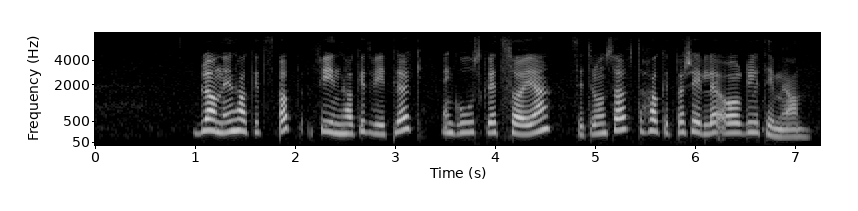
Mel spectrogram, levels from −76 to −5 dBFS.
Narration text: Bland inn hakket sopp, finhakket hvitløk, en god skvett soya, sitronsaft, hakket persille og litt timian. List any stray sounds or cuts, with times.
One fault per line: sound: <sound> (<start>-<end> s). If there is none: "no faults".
sound: dropout (1.8-1.9 s)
